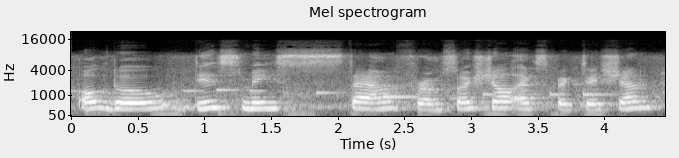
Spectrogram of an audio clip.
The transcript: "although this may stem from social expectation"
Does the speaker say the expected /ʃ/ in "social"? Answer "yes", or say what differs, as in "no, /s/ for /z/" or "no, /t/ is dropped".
yes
